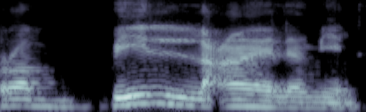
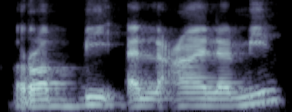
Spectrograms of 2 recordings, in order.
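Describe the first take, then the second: First: The two words are joined smoothly as 'Rabbil'. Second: The two words are split, with a separate 'al'. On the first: The speaker calls it right. "Kita baca Rabbil Alamin" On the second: The speaker calls it wrong. "Kita ada baca tak Rabbi Al-Alamin? Tak ada"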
